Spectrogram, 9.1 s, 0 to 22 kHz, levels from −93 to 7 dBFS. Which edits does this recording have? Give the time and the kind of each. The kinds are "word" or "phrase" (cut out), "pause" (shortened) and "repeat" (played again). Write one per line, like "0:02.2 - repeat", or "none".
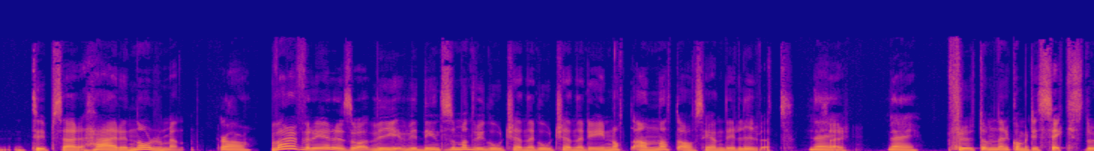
0:02.1 - pause
0:04.5 - repeat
